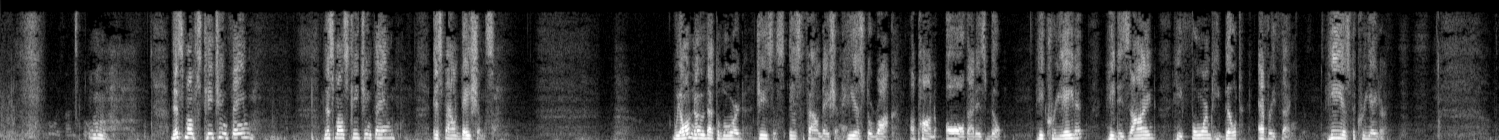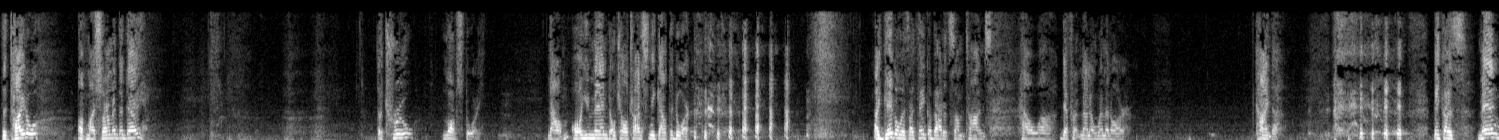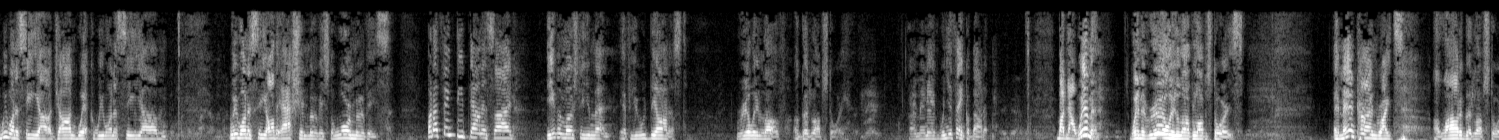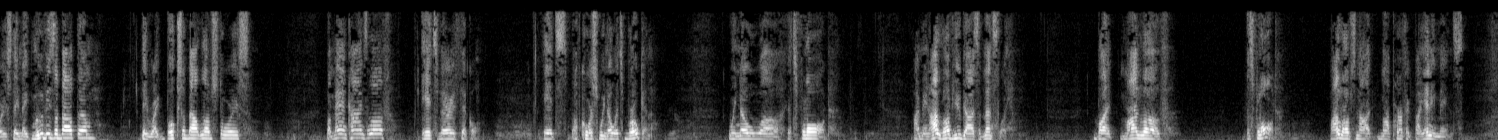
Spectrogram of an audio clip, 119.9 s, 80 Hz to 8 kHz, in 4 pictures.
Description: VBCC-Sermon-only-Aug-11th_Converted-CD.mp3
